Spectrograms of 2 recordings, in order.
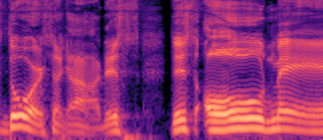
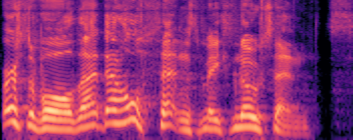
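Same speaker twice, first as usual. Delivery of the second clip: ordinary talk, nothing marked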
